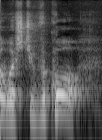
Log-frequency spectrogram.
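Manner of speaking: put-on street thug voice. Retelling how Morgan Makeup talked while yelling on the phone: imitating her thug voice. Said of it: "elle a commencé à prendre une voix de racaille".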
